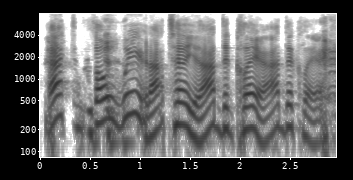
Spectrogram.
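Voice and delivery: put-on Southern accent. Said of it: "You gotta do Southern".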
